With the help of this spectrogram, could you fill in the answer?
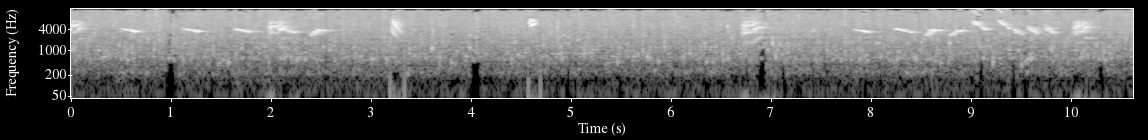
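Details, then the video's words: Double-collared seedeater with strong song and calls for song training: a string of short whistled notes and chips, a long pause with scattered chips, then another fast burst of slurred whistles and steep sweeps, over steady waterfall hiss. "Cantão Forte e Diferente Com Piados e Som De Cascata Ótimo para Manejo de Canto e Fibra!!!"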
